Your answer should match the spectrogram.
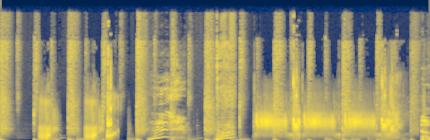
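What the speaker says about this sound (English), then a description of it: "Do I have a fart sound?" A cartoonish fart sound effect, a string of loud, buzzy, sputtering blasts with rising squeaky tones, broken by short pauses.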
